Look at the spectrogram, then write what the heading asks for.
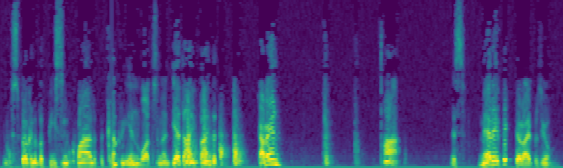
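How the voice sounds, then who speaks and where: An actor playing a sardonic, precise English gentleman detective with a British accent and clipped, theatrical delivery in a 1940s radio drama. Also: a little high, big pitch swings, normal speed, pauses often, background noise. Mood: irritated, then courteous, brisk. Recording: dull vintage 1940s radio recording.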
